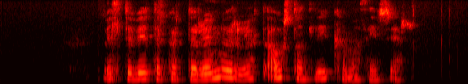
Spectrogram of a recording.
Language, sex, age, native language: Icelandic, female, 50-59, Icelandic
